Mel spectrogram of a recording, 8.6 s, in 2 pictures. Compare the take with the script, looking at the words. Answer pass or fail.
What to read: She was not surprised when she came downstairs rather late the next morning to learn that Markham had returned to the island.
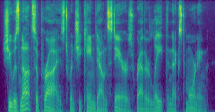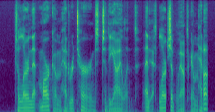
fail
